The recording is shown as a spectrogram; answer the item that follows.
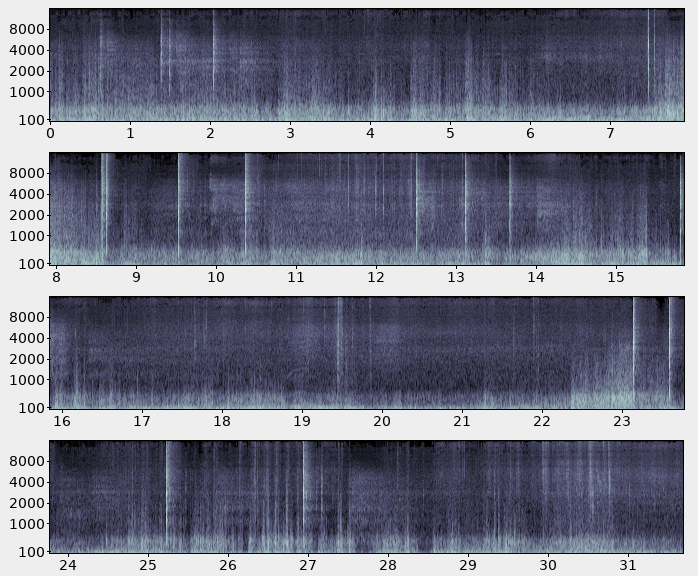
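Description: Wind buffeting the microphone in a steady low rumble, with many scattered sharp clicks and cracks at irregular intervals.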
